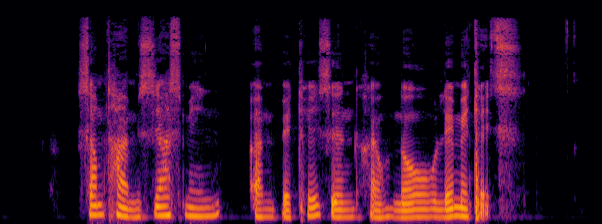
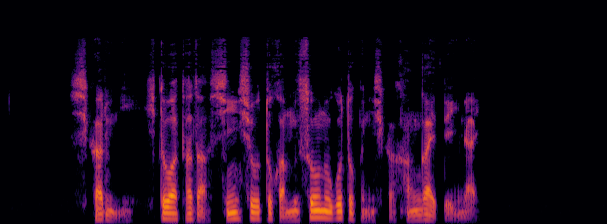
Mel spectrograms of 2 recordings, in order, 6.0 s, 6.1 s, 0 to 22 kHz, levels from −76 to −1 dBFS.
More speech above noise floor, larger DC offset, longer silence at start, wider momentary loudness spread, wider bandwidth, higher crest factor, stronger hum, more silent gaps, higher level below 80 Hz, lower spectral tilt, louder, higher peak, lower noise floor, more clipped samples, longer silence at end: about the same, 45 dB vs 48 dB; neither; about the same, 0.8 s vs 0.7 s; second, 7 LU vs 11 LU; first, 16 kHz vs 11.5 kHz; about the same, 20 dB vs 20 dB; neither; neither; about the same, -58 dBFS vs -56 dBFS; about the same, -5 dB/octave vs -5 dB/octave; first, -21 LUFS vs -27 LUFS; first, 0 dBFS vs -8 dBFS; second, -65 dBFS vs -75 dBFS; neither; second, 0.8 s vs 1.3 s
